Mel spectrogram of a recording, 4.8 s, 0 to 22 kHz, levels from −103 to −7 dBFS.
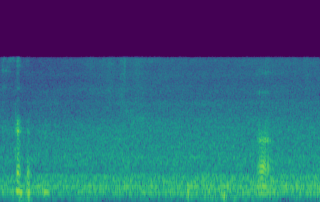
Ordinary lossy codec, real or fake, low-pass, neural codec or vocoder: none; real; none; none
